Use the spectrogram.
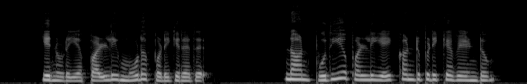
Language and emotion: Tamil, sad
